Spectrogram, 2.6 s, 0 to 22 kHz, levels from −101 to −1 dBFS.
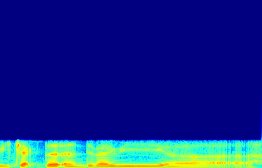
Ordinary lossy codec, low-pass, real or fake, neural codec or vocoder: none; 3.6 kHz; real; none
